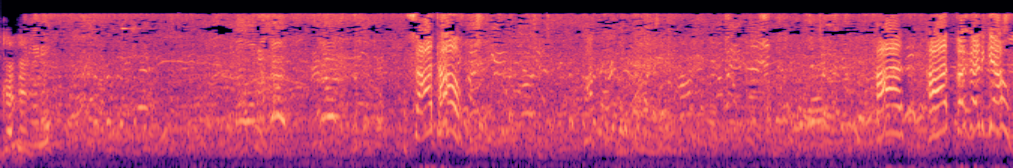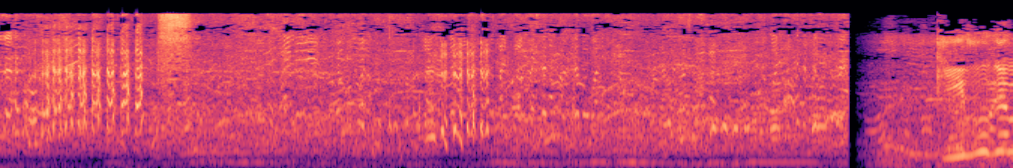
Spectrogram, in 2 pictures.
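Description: A crowd of children and adults chatters and calls out outdoors.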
